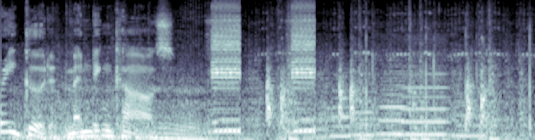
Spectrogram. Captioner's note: horn honks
